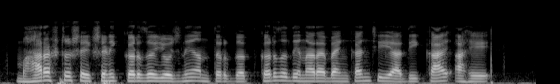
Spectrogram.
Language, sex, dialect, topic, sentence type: Marathi, male, Standard Marathi, banking, question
